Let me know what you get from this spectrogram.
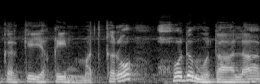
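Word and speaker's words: मुतालआ: भी कर लीजिए मुताल आमतौर पर इस शब्द को मुताल कह देते हैं अरबी से आया हुआ शब्द है सही उच्चारण मैंने आपको बता दिया अरबी वाला मुताल लेकिन आमतौर पर हम हिंदुस्तानी लोग मुताल बोलते हैं सिंपली मुताल इसका मतलब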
